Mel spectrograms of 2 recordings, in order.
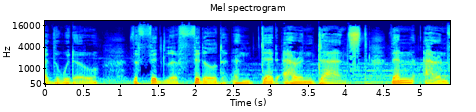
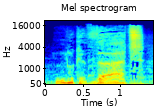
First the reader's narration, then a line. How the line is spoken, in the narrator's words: groaned the fiddler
